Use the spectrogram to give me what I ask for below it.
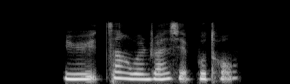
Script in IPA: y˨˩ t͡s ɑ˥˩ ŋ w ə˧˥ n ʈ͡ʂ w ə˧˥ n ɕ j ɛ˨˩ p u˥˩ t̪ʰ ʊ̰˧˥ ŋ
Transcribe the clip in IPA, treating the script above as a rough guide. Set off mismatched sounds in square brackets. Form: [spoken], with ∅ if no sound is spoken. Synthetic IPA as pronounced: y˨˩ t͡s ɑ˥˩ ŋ w ə˧˥ n ʈ͡ʂ w [a˧˥] n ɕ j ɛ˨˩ p u˥˩ t̪ʰ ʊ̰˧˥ ŋ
